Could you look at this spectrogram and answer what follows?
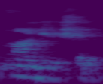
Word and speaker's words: Manjushri: And then I realized I was not so far off when Manjushri, and I just said Manjushri, and Genev would point out to me that it's Manjushri, not Manjushri. Is that correct, Peg? Manjushri. Yes.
